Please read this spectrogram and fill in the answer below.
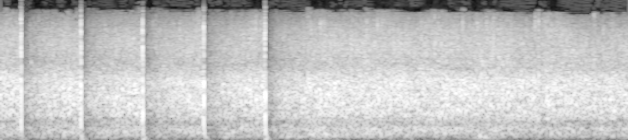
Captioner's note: applause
